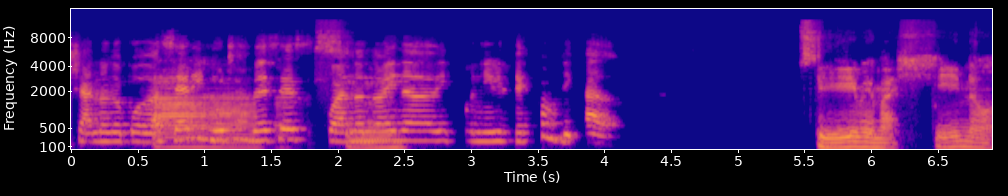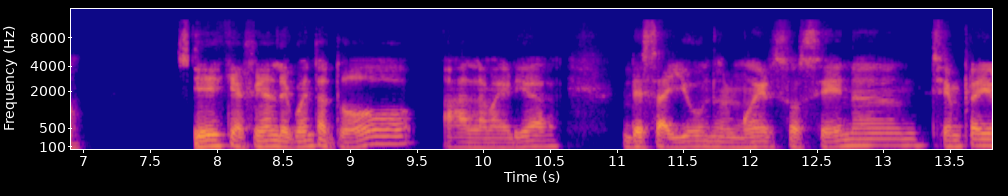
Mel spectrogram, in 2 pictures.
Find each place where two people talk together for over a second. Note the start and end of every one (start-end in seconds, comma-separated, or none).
0.6-2.5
